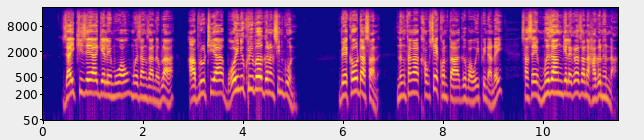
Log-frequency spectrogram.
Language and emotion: Bodo, angry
